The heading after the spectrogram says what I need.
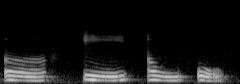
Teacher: अर्ध विवृत यानी half open हो गया है, जिनमें स्वरों के उच्चारण में मुख द्वार आधा खुलता है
